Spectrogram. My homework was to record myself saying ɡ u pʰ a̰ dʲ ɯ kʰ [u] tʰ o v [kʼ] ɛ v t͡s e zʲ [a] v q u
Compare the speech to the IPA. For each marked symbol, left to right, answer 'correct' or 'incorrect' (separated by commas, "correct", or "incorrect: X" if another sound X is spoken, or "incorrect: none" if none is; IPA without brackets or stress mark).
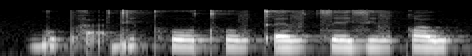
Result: incorrect: o, correct, incorrect: ʌ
